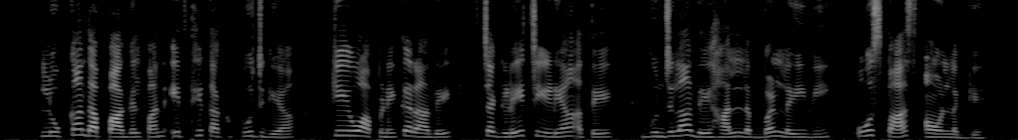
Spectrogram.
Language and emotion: Punjabi, neutral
